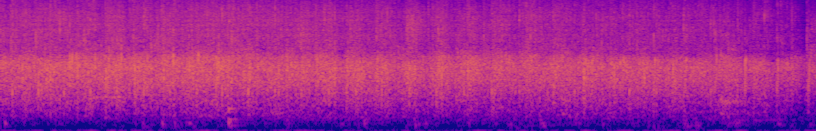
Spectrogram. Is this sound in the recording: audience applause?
yes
